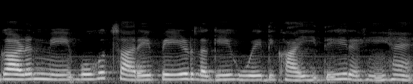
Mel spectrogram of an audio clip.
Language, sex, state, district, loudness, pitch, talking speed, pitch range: Hindi, male, Punjab, Fazilka, -17 LUFS, 220 Hz, 160 wpm, 210-235 Hz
